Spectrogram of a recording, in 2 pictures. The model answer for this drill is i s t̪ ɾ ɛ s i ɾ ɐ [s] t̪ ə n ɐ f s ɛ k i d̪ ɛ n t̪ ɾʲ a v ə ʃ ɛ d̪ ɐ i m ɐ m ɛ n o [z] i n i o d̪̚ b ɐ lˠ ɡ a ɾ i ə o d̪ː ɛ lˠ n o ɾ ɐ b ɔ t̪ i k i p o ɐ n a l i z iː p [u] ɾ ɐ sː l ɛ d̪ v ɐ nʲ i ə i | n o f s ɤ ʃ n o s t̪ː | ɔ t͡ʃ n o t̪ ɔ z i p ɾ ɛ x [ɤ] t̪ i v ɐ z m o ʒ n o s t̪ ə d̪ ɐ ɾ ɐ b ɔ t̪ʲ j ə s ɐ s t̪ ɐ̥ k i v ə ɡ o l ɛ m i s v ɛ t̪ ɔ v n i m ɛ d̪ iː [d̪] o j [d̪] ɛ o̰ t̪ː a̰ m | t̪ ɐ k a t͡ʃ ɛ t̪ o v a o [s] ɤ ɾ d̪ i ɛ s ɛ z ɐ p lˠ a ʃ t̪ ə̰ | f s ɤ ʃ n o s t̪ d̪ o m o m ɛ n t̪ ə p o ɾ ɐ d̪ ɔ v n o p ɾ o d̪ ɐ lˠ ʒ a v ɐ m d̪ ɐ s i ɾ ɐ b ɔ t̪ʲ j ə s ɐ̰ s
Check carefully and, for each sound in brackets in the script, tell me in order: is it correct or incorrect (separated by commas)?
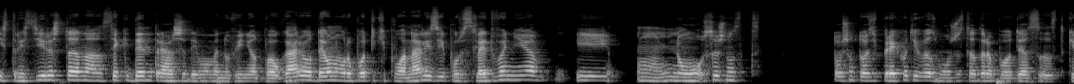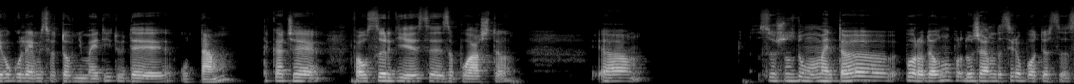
incorrect, incorrect, incorrect, incorrect, correct, correct, correct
